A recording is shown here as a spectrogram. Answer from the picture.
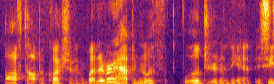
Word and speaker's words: Liljegren: And they do call him Liljegren in San Jose. He wanted it requested changed. to have the J pronounced.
